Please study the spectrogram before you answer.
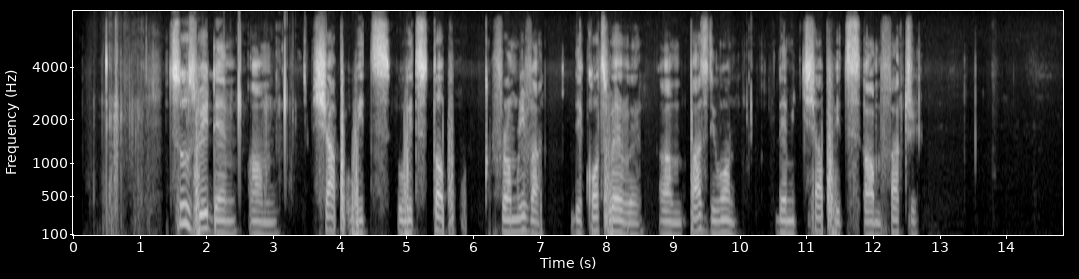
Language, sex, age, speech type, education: Nigerian Pidgin, male, 15-29, spontaneous, secondary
